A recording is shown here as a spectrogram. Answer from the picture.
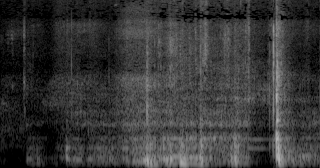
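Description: Stunt scooter wheels rolling over a concrete path, a low rumble that swells and fades, then one sharp clack about three and a half seconds in as the scooter lands a drop.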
